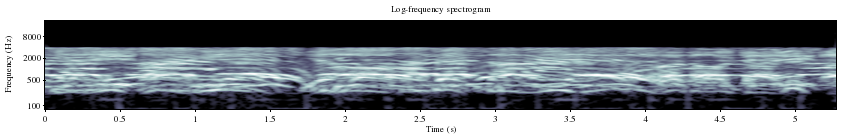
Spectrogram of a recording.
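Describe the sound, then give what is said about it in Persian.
A large crowd of supporters of population increase, gathered in the city and defending the government's policies, chants and shouts together in loud, continuous waves of overlapping voices, with rising and falling cheers and no pauses across the whole stretch. “همکار گرامی، یه سری از طرفداران افزایش جمعیت اینجا جمع شدن و دارن از سیاست های نظام دفاع میکنن.”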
